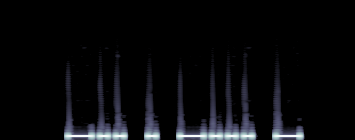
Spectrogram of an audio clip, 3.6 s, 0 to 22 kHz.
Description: Morse code, heard as a keyed tone, about 15 wpm, 700 Hz. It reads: DEBT
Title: Sentences from Top 1300 Words - New Word Drill Alt - 15wpm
